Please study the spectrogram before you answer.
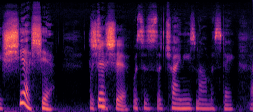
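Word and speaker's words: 谢谢: You hold the peace, put it at your heart chakra, and say xie xie.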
